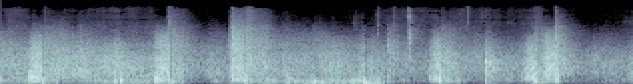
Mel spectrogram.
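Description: Sharp bangs repeating irregularly, about once a second, each with a short rumbling tail.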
